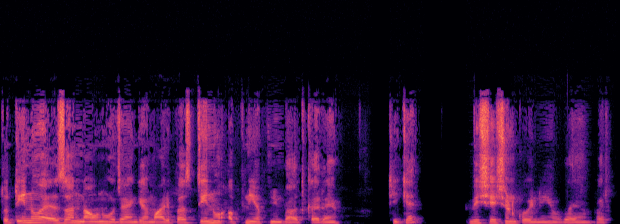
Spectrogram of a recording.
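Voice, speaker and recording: A man's voice: mid-range voice, brisk, darkish tone. A man giving an online grammar lecture, explaining step by step and often checking in with his listeners. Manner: explanatory, keeps checking in with "thik hai". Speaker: Gurbani grammar teacher.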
